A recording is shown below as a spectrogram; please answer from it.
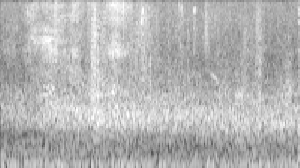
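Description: Steady outdoor background noise with no distinct event standing out.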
